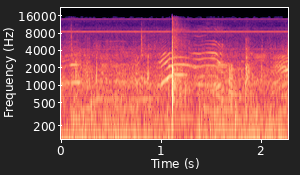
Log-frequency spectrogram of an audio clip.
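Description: A bat cracks against a softball.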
